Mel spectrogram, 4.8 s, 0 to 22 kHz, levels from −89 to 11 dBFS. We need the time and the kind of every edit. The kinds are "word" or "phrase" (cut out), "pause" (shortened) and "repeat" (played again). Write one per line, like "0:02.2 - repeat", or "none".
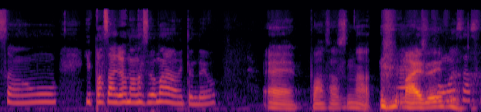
0:03.1 - word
